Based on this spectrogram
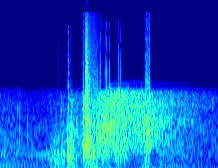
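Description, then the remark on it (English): A slowed-down recording of a hit to a football player's helmet: a few deep, drawn-out thuds and cracks over a heavy low rumble, the loudest strike coming in the first half, then a second duller knock. “Here's that same hit you just heard, slowed way down.”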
